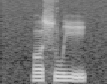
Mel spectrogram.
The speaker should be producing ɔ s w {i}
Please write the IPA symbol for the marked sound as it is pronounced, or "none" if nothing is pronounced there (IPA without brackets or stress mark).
i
